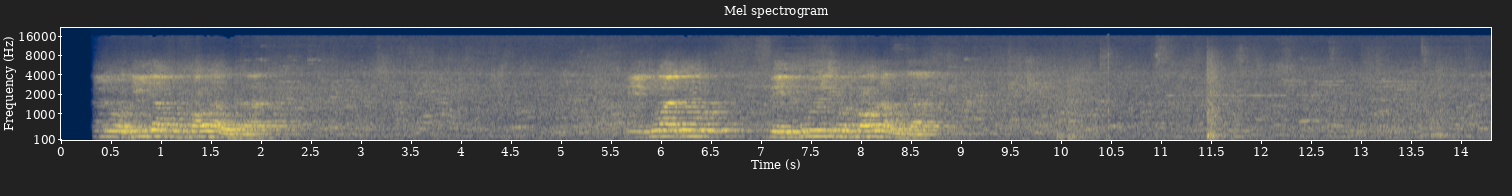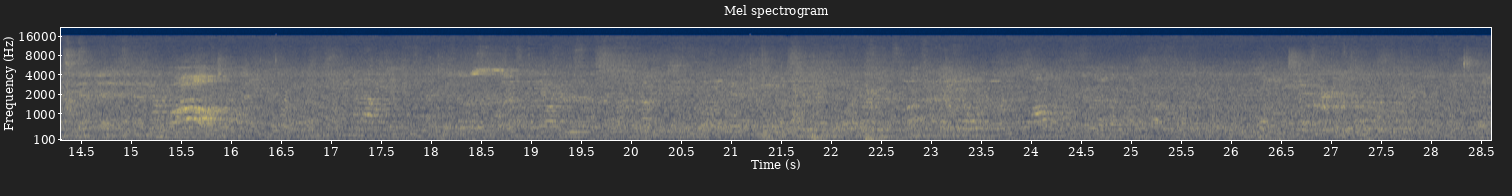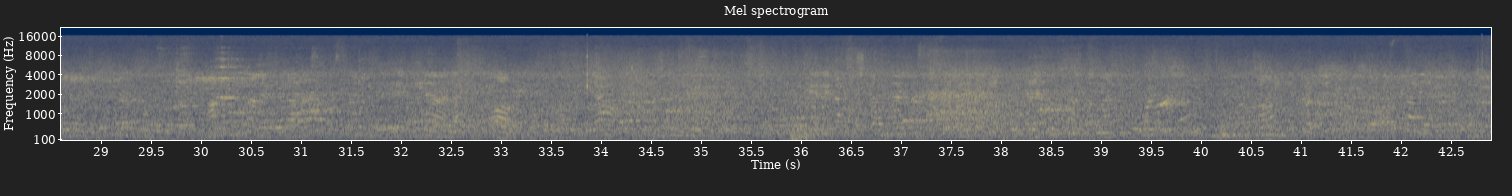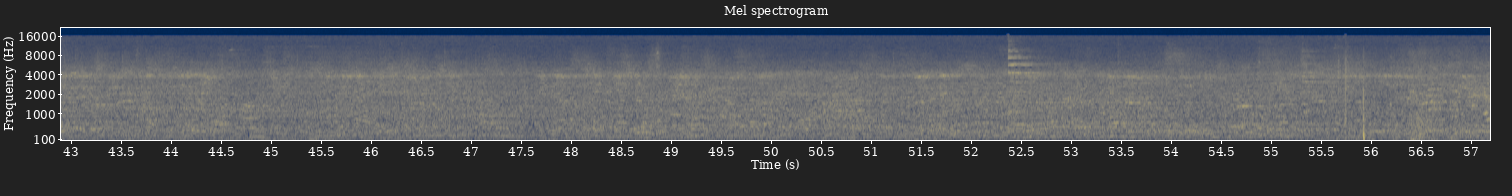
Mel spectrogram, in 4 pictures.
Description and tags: Terminal transporte en bogotá - Bogota Transport Terminal - Ambient
ruido, transporte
